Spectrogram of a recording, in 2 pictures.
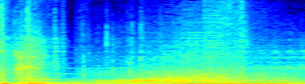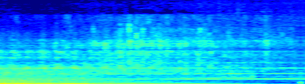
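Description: Trailer score and sound design: a deep rumble swells to a peak about two seconds in, then slowly fades away, leaving a single held tone near the end.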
